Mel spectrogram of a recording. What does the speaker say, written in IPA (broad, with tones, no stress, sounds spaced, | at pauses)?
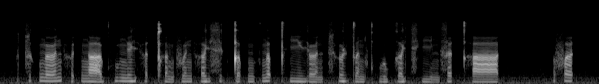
t͡s ʊ˨˥ k̚ ŋ œː˨˥ n h ɵ˨ t̚ ŋ aː˨˩ kʷʰ ɐ˧ ŋ e˨˧ j h ɐ˨˥ t̚ pʰ ɐ˨˩ ŋ f ɵ˨ n h ɐ˨ j s ɪ˨˥ k̚ t̪ ɐ˨ p̚ ŋ ʊ˨˥ k̚ n̪ ɐ˥ p̚ t̪ʰ iː˨ j œː˨˩ n t͡sʰ ɵ˧ ɥ t̪ ɐ˨ n kʷʰ ɐ˨ w k ɐ˨˥ j t͡sʰ iː˨˩ n s ɐ˨˥ t̚ t̪ʰ aː˨ k̚ | f ɐ˧ t̚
